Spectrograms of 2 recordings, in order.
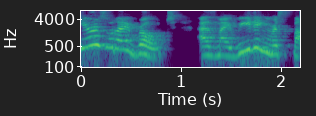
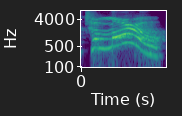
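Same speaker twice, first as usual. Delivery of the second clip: higher and louder cry; cried out; 8 semitones higher, 7 dB louder than usual. Retold or imitated. Teacher rereading Toad's cry, higher and louder. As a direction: cry out the word, exasperated. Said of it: "cried Toad".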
